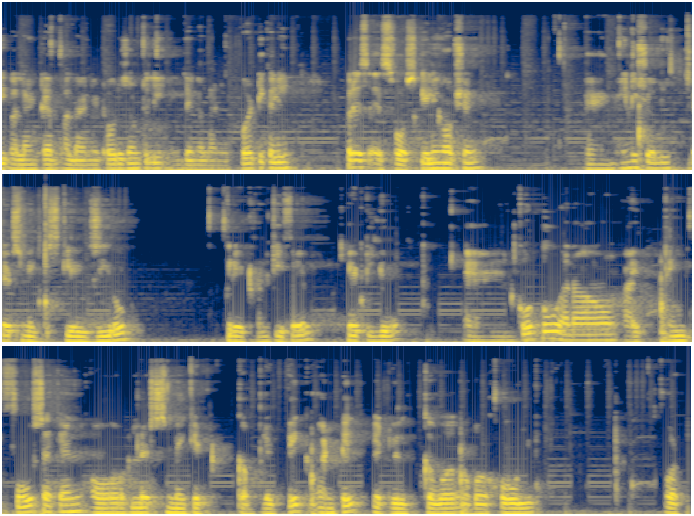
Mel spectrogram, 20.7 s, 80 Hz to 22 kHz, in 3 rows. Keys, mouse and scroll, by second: 3.0 s, 3.8-6.2 drag, 7.2 Return, 8.9 click, 10.3 u, 11.0 u, 11.4 =, 12.0 =, 13.8-20.6 drag.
